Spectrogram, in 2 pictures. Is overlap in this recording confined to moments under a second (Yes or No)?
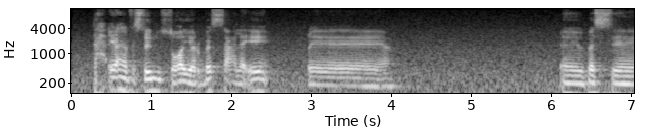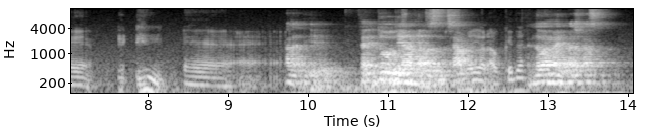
No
